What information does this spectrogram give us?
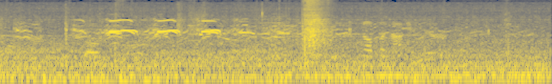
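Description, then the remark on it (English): A flock of seagulls squawks noisily with repeated overlapping cries, set against a steady low rumble of wind and engine noise, with a brief rushing gust partway through. “Oh, the birds are getting noisier.”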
